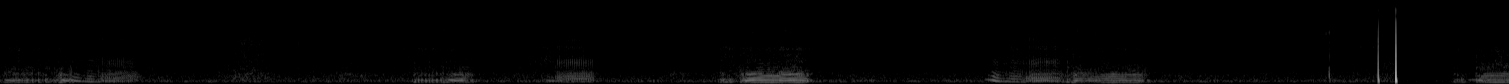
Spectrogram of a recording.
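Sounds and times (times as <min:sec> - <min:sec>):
dog snoring: 0:00.0 - 0:01.5, 0:03.8 - 0:06.0, 0:07.0 - 0:08.2, 0:09.8 - 0:11.6, 0:14.4 - 0:15.0.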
